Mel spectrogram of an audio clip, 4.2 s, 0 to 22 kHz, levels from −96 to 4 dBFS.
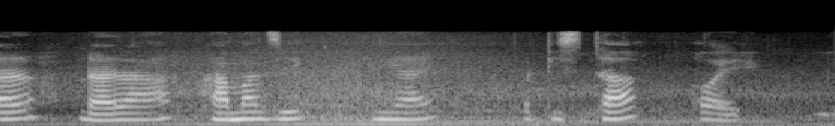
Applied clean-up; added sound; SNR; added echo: none; Car passing by; 12 dB; none.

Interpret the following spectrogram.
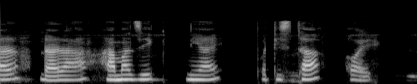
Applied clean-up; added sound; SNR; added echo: none; none; none; none.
